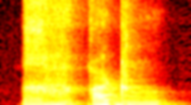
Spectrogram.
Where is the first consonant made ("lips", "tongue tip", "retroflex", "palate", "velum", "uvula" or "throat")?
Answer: uvula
